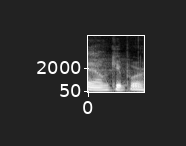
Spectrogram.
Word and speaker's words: Yom Kippur: Yom Kippur, is that how you pronounce it? – Yeah, Yom Kippur.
